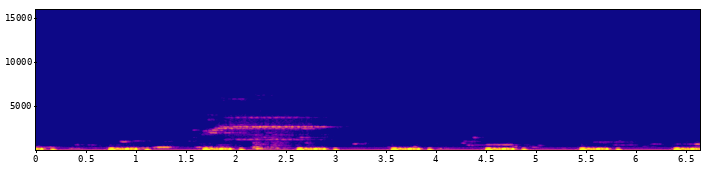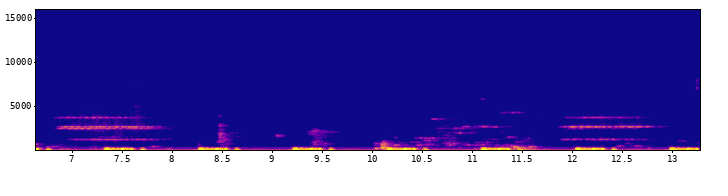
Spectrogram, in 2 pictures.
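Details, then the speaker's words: Teaching heart sound on stethoscope: regular lub-dub at about 64/min with a soft rushing sound between beats, like blood leaking back through a hole, timed with the pulse; systolic murmur from a leaking valve, faint background ringing. "Nah, jadi ada suara leps dep ya, leps dep. Ada suara bocor kayak bunyi darah, bunyi kayak bunyi air yang balik lagi ke suatu bolong gitu ya, suatu tempat yang bocor gitu."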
